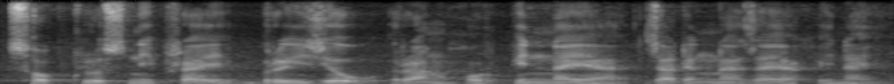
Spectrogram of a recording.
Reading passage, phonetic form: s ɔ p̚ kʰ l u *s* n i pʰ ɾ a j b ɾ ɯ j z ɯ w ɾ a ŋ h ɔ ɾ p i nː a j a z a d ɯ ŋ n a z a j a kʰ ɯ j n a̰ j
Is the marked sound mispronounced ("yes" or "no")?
no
